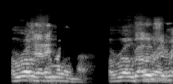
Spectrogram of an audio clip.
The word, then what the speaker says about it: Arozarena: Is it Ozareno or the guy who's lighting it up? Arozarena.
